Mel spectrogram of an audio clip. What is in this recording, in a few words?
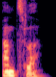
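"antler", British English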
